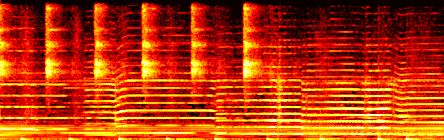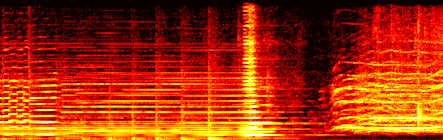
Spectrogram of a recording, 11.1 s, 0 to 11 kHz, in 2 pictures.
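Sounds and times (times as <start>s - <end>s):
fiddle-led folk band playing: 0.0s - 9.6s
applause: 10.0s - 11.0s.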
